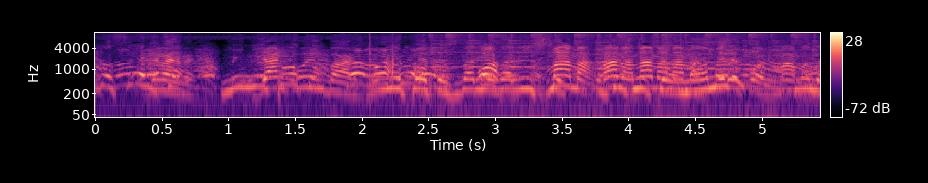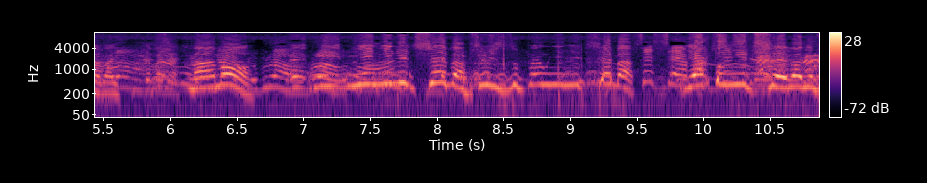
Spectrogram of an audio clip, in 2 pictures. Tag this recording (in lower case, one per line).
music
speech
